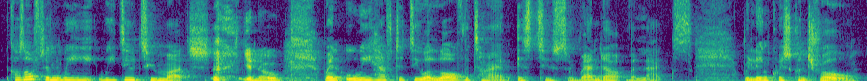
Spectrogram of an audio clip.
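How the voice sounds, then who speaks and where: A woman guest on a podcast, a yoga teacher and author, talking in a gentle, soothing way with frequent laughs and soft breathy asides. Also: on the low side, animated, normal speed. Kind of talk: relaxed podcast conversation.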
